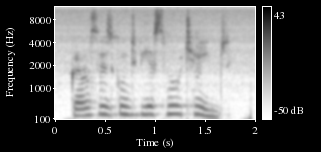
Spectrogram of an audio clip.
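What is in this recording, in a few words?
voice acting, es, female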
